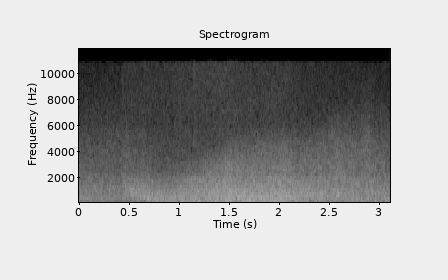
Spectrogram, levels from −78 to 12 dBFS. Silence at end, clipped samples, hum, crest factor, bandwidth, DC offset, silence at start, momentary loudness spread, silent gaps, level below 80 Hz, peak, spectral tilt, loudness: 0 s; under 0.1%; none; 16 dB; 11.5 kHz; under 0.1%; 0 s; 6 LU; none; -54 dBFS; -8 dBFS; -4.5 dB/octave; -23 LUFS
